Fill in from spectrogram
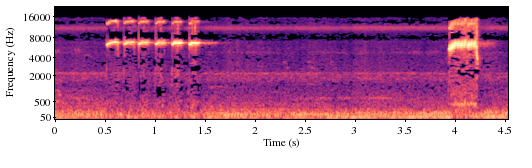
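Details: Female blue-crowned hanging parrot calling to lure red-throated males: a quick run of six very high, thin squeaky notes, then a lone sharp squeak after a pause, over a low background rumble.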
